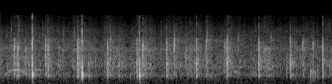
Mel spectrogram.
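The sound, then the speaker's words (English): A church audience applauds the announcement of a newly hired pastor of student ministries, with dense, steady clapping for a few seconds, a handful of sharper individual claps standing out from the crowd's patter at moderate loudness. “So you should applaud that note.”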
